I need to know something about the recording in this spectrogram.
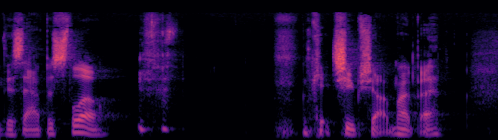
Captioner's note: laughs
